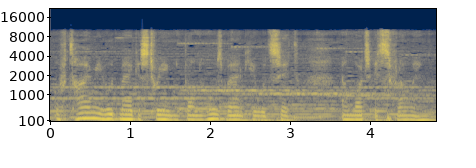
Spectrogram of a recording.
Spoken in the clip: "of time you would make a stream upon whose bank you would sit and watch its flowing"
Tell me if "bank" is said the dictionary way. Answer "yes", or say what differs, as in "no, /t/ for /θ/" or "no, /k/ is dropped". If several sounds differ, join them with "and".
yes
